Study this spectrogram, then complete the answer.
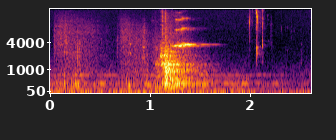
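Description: A metal locker door swings open with a creak.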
